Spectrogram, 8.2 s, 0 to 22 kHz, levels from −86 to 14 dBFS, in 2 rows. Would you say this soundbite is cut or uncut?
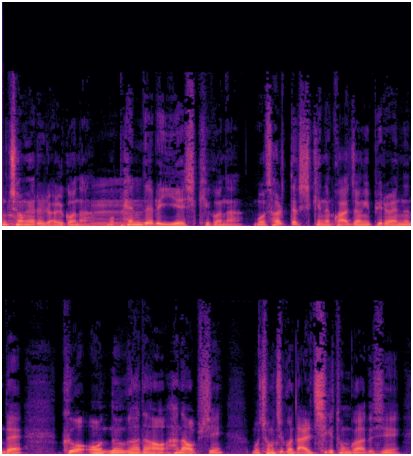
uncut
